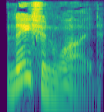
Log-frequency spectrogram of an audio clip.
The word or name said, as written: nationwide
